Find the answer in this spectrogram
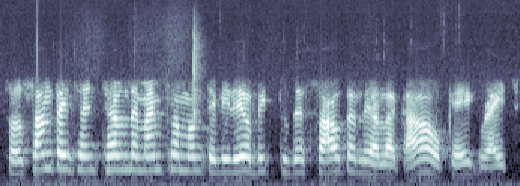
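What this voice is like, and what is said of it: Strong Spanish accent. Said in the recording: “I have a very strong Spanish accent”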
